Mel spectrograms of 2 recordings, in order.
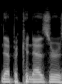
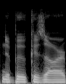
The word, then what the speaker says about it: Nebuchadnezzar: I pronounced Nebuchadnezzar Nebuchazar because I was too ambitious in the words I was going to say aloud and I refused to ask for help.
